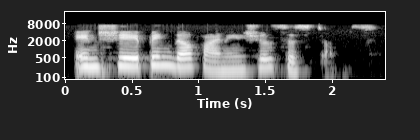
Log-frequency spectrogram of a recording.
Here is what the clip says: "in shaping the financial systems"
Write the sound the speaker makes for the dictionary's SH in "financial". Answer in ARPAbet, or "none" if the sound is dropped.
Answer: SH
